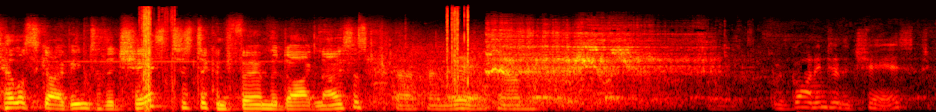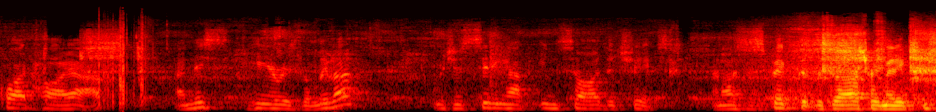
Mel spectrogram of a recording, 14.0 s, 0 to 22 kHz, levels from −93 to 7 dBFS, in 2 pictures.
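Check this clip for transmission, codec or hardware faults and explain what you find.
One hardware fault is present: cable scratch noise, in three bursts at 1.04–1.32 s, 3.35–3.57 s and 7.69–8.18 s. Each sounds like rustling laid over the audio, the first about 5 dB above the signal, the later two at roughly signal level. The likely cause is a worn cable, connector or control being moved, so its contact resistance fluctuates rapidly and injects dense, irregular noise.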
